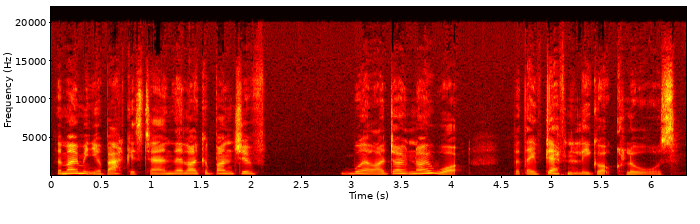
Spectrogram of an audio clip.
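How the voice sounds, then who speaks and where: In a domestic audio sitcom, a woman plays a fussy, exasperated wife fretting over wedding clothes, bickering insistently and sounding theatrically indignant. Her natural voice is medium-pitched and expressive at a normal speed, with no room sound.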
